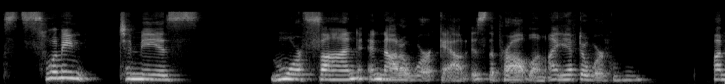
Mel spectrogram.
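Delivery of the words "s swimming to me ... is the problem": normal talking voice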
